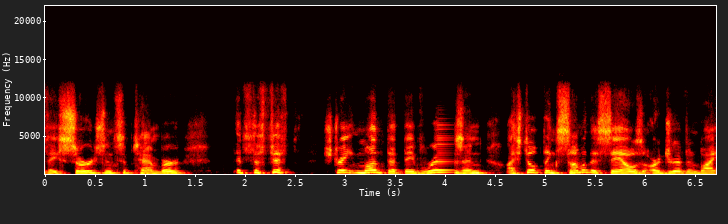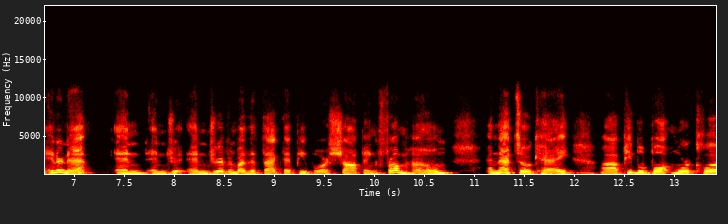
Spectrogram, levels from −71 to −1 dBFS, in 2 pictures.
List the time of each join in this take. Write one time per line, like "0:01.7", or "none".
none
